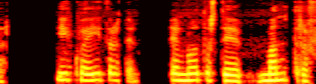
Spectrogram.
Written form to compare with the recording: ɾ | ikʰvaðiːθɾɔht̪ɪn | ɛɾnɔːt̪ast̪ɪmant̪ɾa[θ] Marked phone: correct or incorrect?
incorrect: f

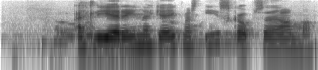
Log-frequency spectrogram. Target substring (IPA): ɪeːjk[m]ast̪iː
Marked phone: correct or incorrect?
incorrect: n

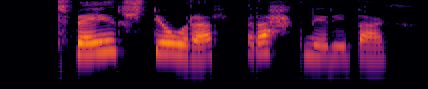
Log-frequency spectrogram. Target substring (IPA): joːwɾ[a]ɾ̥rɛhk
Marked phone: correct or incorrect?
correct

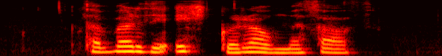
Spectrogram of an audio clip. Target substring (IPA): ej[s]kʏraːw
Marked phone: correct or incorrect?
incorrect: h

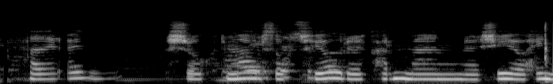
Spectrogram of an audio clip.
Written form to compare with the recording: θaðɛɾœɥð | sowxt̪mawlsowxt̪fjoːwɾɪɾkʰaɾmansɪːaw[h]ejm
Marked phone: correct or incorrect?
correct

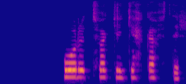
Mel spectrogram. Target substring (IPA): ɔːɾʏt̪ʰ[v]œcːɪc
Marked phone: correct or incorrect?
correct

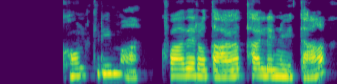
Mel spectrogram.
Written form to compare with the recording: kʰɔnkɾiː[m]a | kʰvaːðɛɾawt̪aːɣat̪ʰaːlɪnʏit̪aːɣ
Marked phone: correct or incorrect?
correct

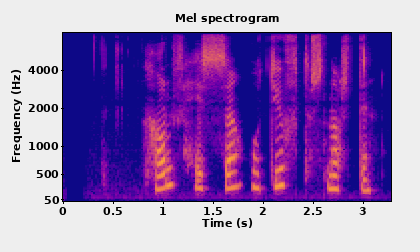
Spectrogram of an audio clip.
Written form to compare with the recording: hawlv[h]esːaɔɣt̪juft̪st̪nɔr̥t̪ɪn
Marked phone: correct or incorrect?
correct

